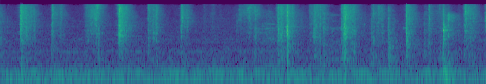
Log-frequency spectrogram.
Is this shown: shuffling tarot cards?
yes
